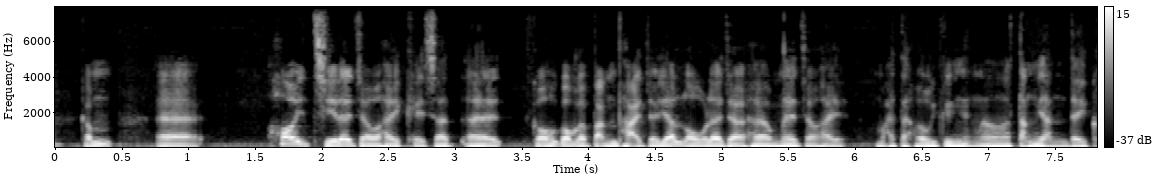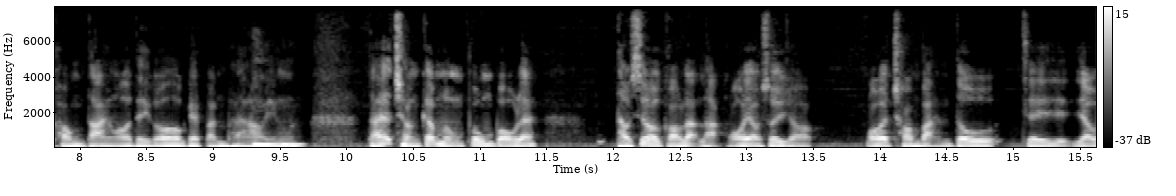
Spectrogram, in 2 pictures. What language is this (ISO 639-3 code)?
zho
